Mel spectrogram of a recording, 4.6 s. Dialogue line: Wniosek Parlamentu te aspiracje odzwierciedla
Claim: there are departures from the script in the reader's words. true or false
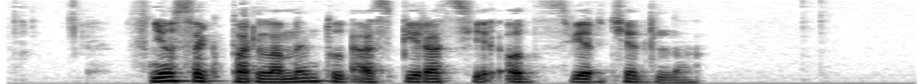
true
